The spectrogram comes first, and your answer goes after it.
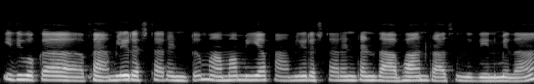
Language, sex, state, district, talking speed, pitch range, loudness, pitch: Telugu, female, Andhra Pradesh, Manyam, 155 wpm, 180-200 Hz, -16 LUFS, 190 Hz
